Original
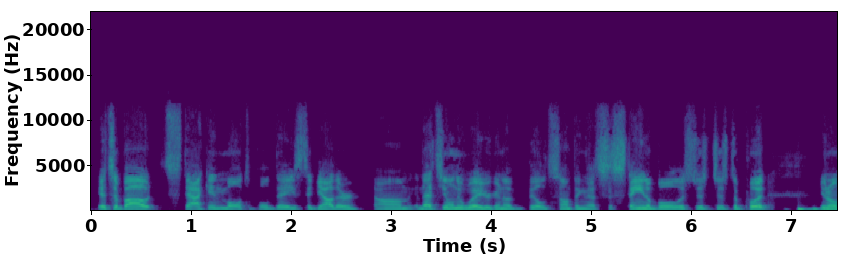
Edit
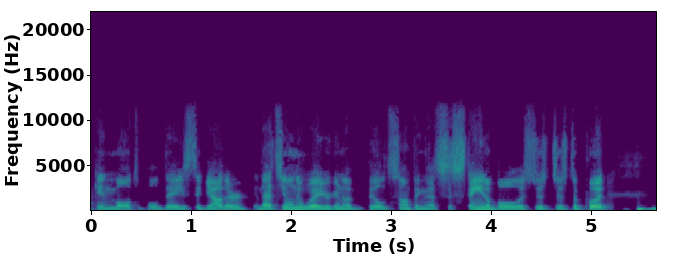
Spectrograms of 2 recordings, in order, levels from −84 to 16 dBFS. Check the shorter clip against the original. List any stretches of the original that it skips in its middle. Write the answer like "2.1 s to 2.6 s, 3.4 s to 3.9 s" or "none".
2.7 s to 3.2 s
